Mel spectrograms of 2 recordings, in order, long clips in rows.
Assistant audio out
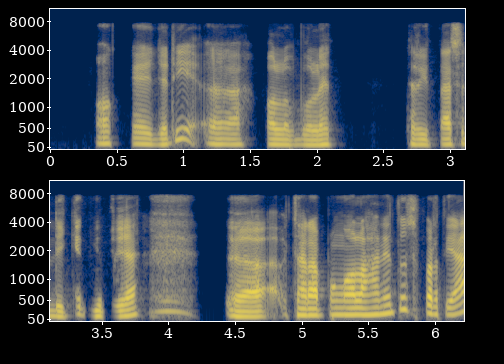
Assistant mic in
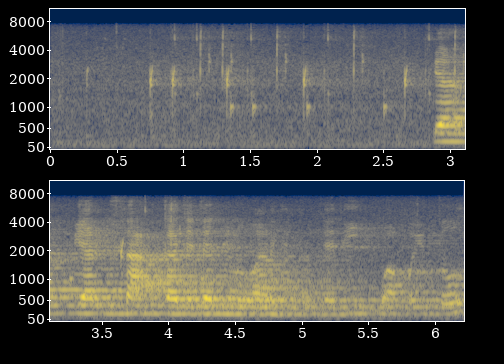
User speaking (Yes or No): Yes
